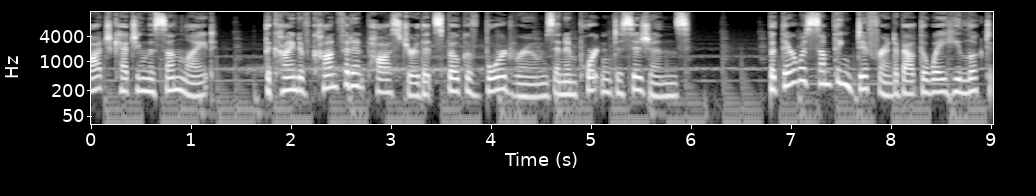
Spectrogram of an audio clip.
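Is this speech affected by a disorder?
No.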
